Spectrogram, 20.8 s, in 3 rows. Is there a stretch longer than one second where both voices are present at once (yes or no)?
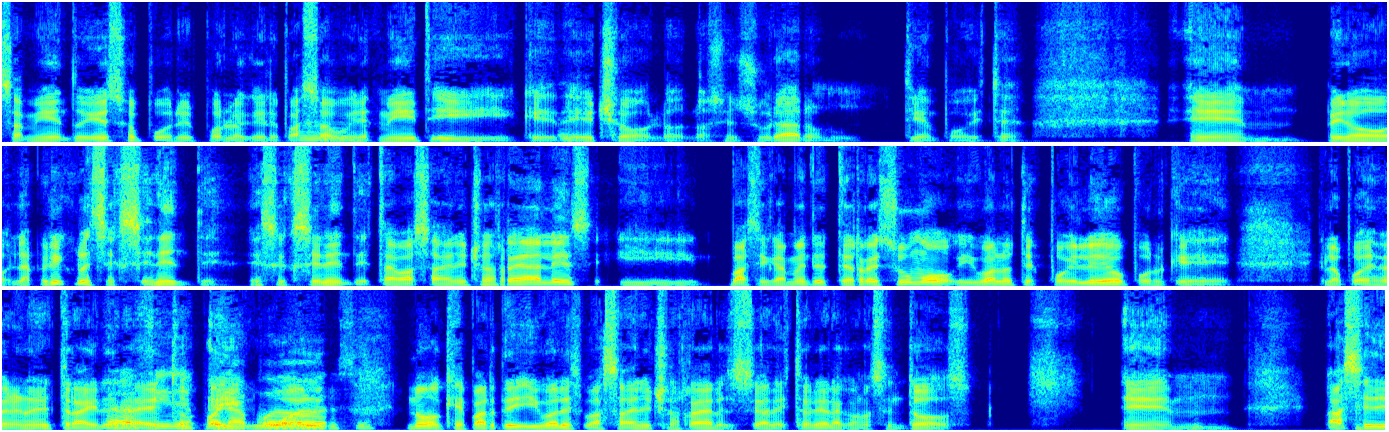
yes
